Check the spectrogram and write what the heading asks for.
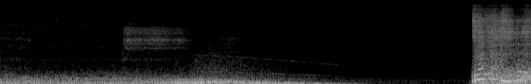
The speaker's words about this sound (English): I'm gonna pull up. That is the engine sound. Pull up. No, it's not. Yes, it is.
